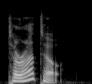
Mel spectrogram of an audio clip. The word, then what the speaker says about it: トロント: トロント。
